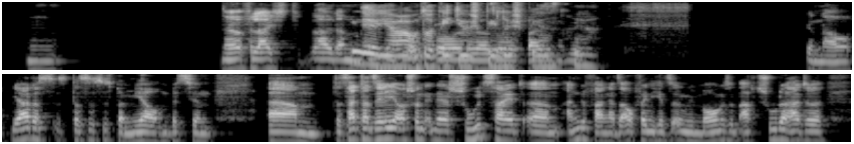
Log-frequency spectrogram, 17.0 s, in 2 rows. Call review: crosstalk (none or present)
present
